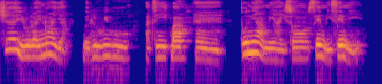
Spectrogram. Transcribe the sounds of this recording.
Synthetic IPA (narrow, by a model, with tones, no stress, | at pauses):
ʃɛ˦i˦˨ɾu˨˧ɾa˧i˧nũ˦a˦˨ja˨ | k͡pɛ˨lu˦˧wi˦wu˦ | a˨ti˧i˧k͡pa˧ɛ̃˨ | to˦nĩ˦a˦˨mĩ˧a˨i˨sɔ̃˧se˦mĩ˨˦se˦mĩ˨˦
